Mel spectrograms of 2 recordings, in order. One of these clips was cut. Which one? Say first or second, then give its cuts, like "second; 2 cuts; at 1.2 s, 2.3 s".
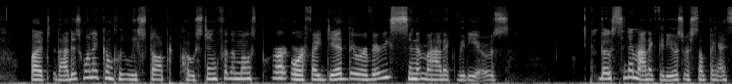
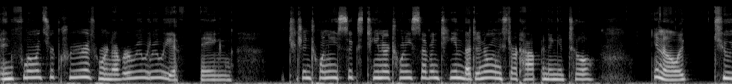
second; 2 cuts; at 1.5 s, 3.0 s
